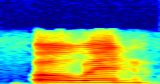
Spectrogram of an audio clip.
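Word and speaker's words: Eoin: Okay, so our book for next month is Artemis Fowl by Owen Colfer. I had to look up how to say his name because it doesn't look like Owen. It's Irish, just so you know.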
